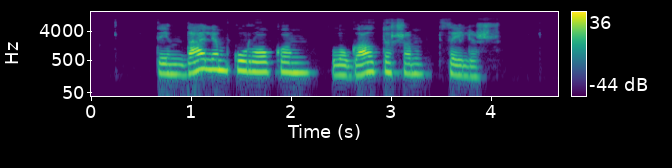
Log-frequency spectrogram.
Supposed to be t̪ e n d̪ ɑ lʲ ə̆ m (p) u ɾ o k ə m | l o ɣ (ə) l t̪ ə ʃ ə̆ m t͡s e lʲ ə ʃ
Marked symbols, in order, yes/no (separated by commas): no, no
